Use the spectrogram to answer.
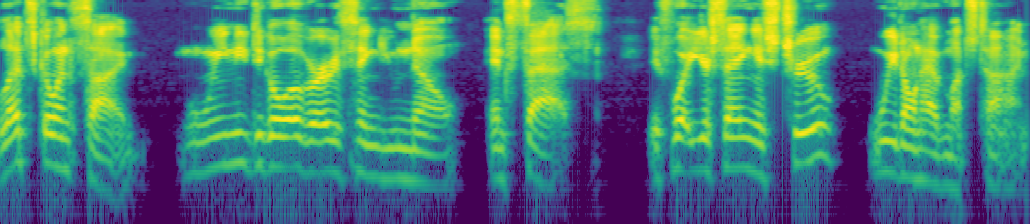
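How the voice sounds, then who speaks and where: Using a put-on character voice, a man speaks at a moderate pace with a fairly high pitch and ordinary pitch variation. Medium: read story. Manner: low, terse, commanding.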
